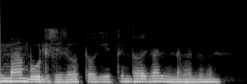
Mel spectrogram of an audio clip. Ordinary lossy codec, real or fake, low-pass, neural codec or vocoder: Opus, 64 kbps; fake; 5.4 kHz; codec, 16 kHz in and 24 kHz out, 1.1 kbps, FireRedTTS-2 codec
